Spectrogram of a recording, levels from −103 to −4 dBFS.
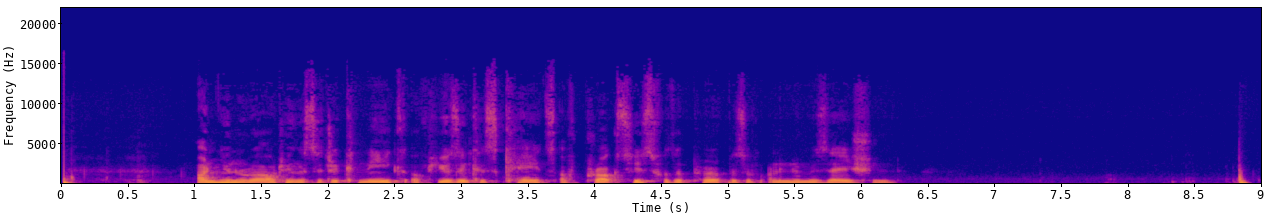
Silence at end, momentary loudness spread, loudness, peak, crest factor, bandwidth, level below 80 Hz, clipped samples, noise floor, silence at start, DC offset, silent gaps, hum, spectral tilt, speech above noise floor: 0.1 s; 8 LU; -37 LUFS; -18 dBFS; 18 dB; 14 kHz; -62 dBFS; under 0.1%; -83 dBFS; 0.05 s; under 0.1%; none; none; -8 dB/octave; 47 dB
